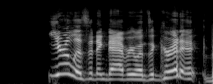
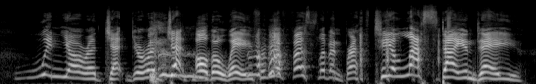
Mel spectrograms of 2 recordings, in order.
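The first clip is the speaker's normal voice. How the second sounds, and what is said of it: Good Scarlett Johansson impression. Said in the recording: “That's a pretty good Scarlett Johansson impression. You got it down.”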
